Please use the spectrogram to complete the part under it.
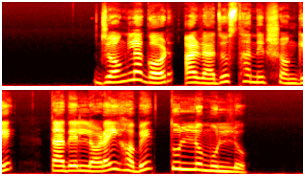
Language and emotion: Bengali, neutral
